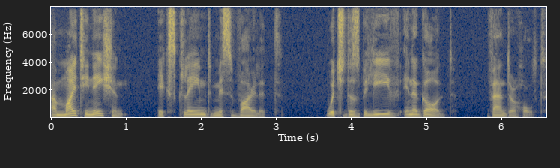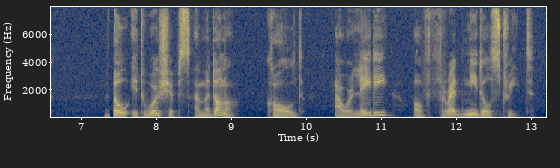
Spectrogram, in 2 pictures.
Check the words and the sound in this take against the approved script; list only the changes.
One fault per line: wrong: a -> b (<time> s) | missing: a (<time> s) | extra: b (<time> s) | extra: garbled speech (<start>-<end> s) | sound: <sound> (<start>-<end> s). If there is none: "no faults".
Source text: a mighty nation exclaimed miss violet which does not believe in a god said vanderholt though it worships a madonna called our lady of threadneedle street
missing: not (4.2 s)
missing: said (5.4 s)
sound: dropout (7.4-7.5 s)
